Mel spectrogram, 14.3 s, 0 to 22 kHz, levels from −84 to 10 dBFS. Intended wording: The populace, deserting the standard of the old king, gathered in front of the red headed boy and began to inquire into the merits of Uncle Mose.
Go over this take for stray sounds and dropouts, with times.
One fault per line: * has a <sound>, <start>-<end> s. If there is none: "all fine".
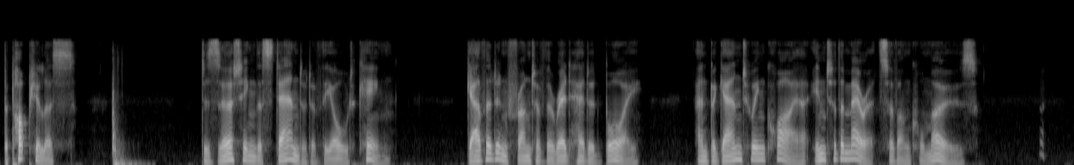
* has a thud, 1.5-2.1 s
* has a laugh, 13.9-14.0 s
